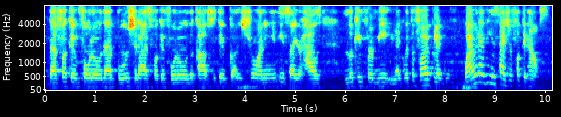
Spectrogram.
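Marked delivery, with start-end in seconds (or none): none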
